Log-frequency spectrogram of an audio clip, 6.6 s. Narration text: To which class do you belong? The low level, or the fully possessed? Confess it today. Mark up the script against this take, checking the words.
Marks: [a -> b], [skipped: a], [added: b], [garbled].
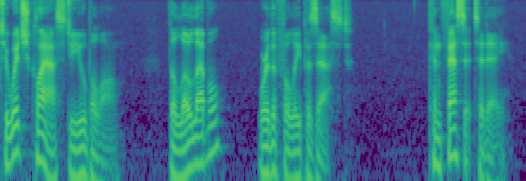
To which class do you belong? The low level, or the fully possessed? Confess it today.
